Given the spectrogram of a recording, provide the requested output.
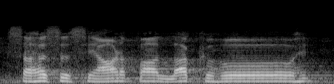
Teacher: ਹੋ ਲੰਮਾ ਕਰ ਲਓ, ਹਾਏ ਦੀ ਸਿਹਾਰੀ ਆਪਣੇ ਆਪ ਹੀ ਬੋਲ ਜਾਂਦੀ ਹੈ, ਉਹਨੂੰ ਕਹਿਣ ਦੀ ਲੋੜ ਨਹੀਂ ਪੈਂਦੀ। · Term: ਦੀਰਘ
